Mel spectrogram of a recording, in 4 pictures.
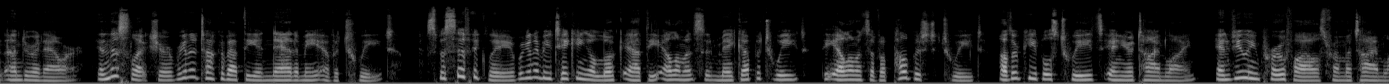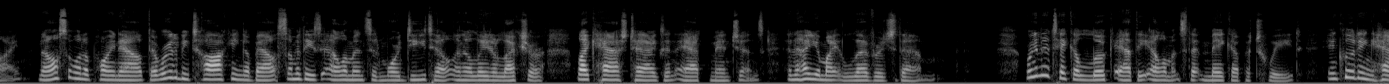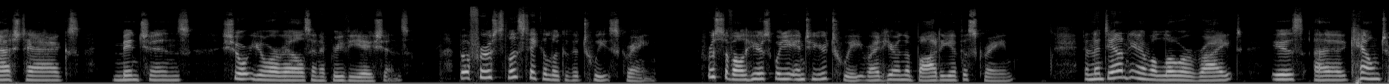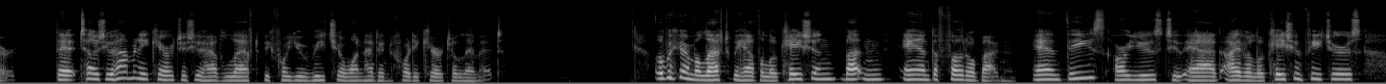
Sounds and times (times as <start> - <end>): Speech: 0.0 - 23.2, 24.2 - 38.0, 38.6 - 46.8, 48.2 - 55.3.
